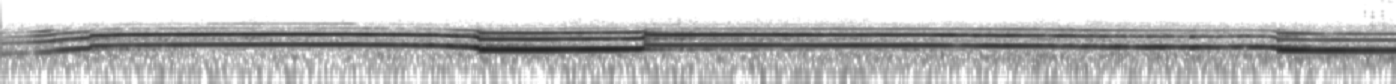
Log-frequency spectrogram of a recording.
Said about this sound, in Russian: Увидев на руках острые когти, удлинившиеся ноги и ощупав шкуру на своей спине, он отчаянно и громко завыл.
